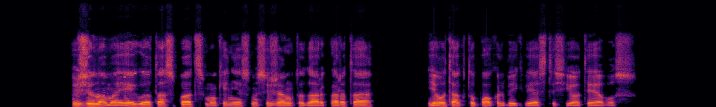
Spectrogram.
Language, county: Lithuanian, Vilnius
